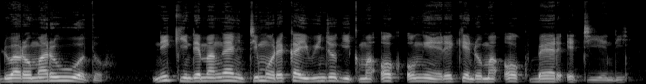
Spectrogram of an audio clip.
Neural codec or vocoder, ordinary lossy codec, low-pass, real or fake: none; none; none; real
